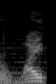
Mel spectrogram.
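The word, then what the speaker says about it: Whyt: the Adolin Wits or White, that's just pronounced, it's spelled W-H-Y-T, and the mini games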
